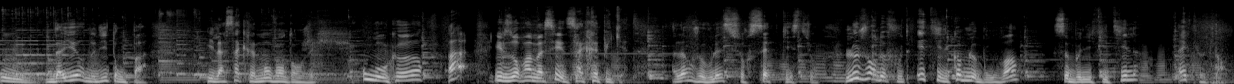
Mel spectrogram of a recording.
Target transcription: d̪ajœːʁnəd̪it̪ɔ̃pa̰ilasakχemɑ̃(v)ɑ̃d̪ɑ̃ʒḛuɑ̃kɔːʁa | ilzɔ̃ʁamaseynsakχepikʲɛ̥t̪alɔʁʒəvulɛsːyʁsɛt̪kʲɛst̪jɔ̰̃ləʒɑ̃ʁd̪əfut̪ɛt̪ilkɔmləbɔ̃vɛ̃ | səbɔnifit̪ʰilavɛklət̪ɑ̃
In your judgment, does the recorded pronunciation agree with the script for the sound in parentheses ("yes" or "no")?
yes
